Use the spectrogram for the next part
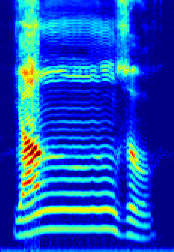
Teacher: নুন সাকিনের পরে জ আসলে এক ফার গুন্না হয়, অনিষ্কারের ন্যায় পড়তে হয়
